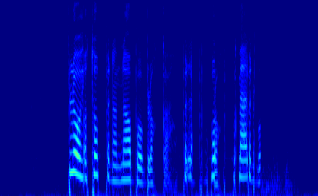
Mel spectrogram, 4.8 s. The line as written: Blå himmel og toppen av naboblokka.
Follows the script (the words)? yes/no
no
